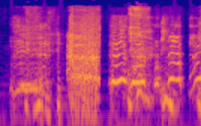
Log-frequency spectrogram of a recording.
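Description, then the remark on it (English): A person vocally imitates blowing their nose into someone's shirt: strained, grunting vocal sounds around a loud, breathy, rasping honk, with no words spoken. “you blow your nose into his shirt”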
